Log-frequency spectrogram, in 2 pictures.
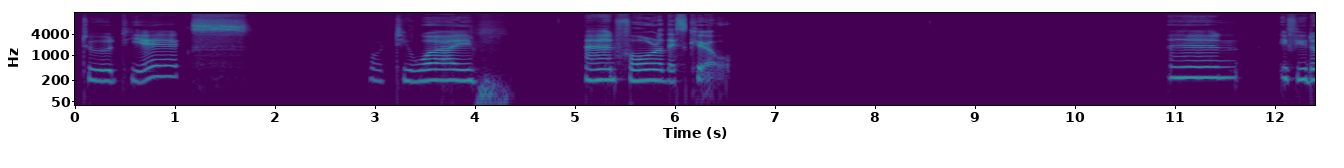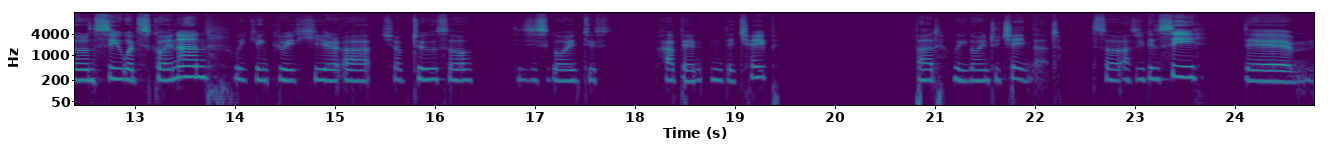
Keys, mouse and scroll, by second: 1.3 click, 2.7 right click, 3.3 click, 5.0 click, 6.6 right click, 7.2 click, 9.0 click, 9.9 click, 10.2-10.9 drag, 11.7 click, 12.9-13.9 drag, 15.0 click, 15.6-16.3 drag, 16.6-17.8 middle drag, 19.7 click, 20.6 click, 21.5 click, 22.3-23.8 middle drag.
